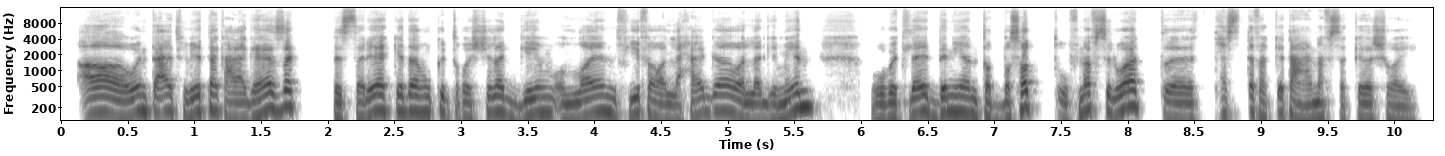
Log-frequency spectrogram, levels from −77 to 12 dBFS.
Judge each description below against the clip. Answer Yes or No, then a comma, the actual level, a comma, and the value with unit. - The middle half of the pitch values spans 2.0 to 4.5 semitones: No, average, 5.2 semitones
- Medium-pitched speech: Yes, medium, 150 Hz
